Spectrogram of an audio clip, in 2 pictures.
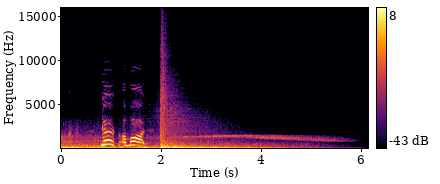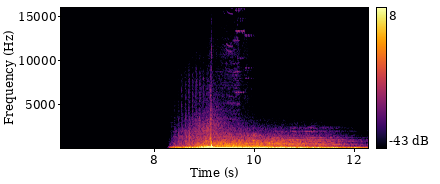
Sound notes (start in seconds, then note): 2.9 sirens wailing; 8.3 dramatic music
